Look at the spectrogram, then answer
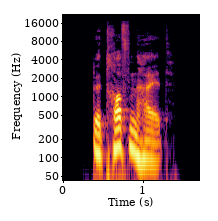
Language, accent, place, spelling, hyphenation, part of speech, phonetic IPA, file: German, Germany, Berlin, Betroffenheit, Be‧trof‧fen‧heit, noun, [bəˈtʀɔfn̩haɪ̯t], De-Betroffenheit.ogg
- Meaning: consternation, dismay, shock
